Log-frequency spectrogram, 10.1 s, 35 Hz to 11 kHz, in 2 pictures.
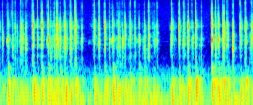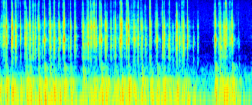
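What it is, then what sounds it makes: Mechanical keyboard with plastic keycaps. Both hands type continuously with their fingertips on a compact 75% NuPhy Air75 V2 mechanical keyboard with Cowberry linear switches, a white case and green-and-white plastic keycaps, resting on a wooden desk. Rapid, crisp, bright clacks come in dense runs, with brief pauses near 1.7, 3.3, 4.1, 6.6 and 9.1 seconds. Each keystroke is sharp with almost no ring and little low end.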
